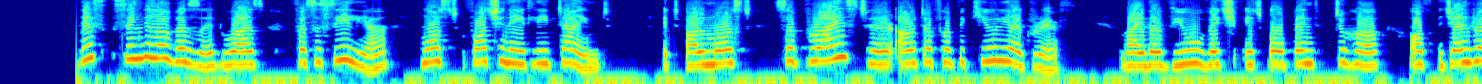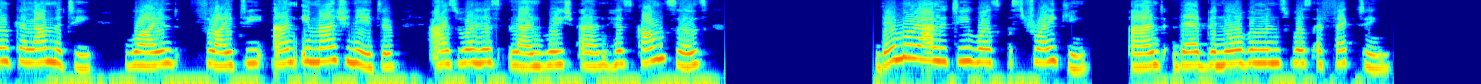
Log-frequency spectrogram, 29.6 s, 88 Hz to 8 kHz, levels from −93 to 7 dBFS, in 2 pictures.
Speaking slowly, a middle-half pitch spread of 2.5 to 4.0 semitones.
Yes: slow, 100 wpm; average, 3.1 semitones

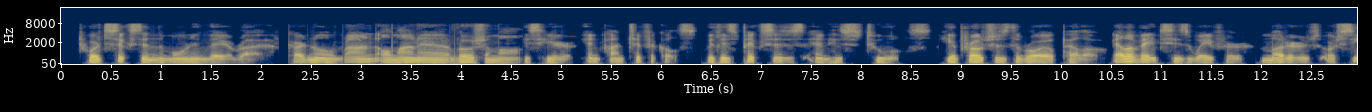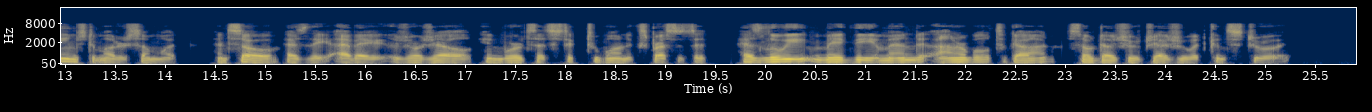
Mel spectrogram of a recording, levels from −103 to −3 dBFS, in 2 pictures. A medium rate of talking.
Yes: average, 145 wpm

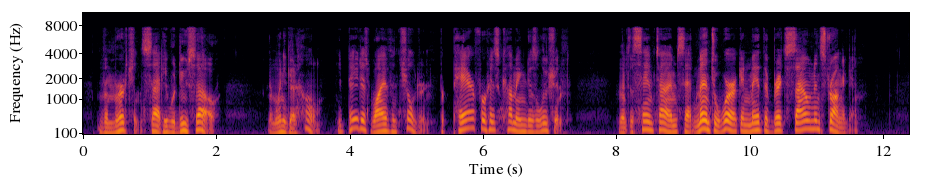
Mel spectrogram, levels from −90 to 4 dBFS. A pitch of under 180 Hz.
Yes: medium, 140 Hz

